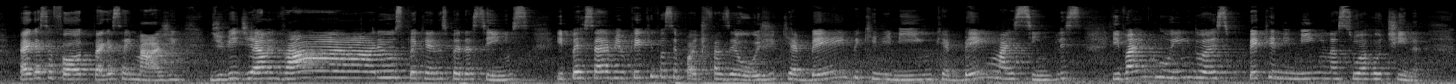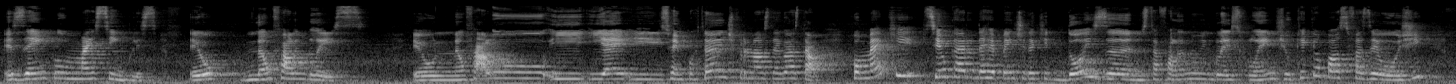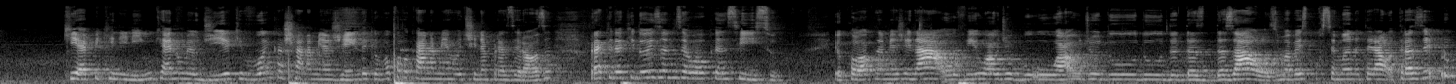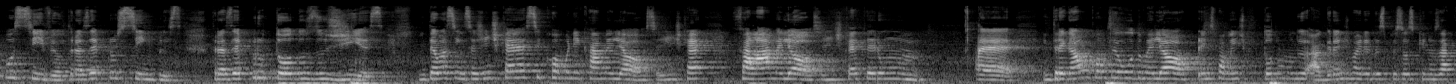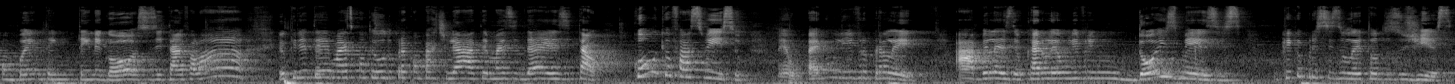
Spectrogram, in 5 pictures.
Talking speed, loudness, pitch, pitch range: 195 wpm, -23 LUFS, 255 Hz, 230-280 Hz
